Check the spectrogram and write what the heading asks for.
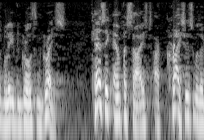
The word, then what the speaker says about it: Keswick: Sometimes they pronounce it Keswick, but it's Keswick.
